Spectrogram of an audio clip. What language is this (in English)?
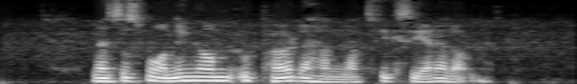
Swedish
